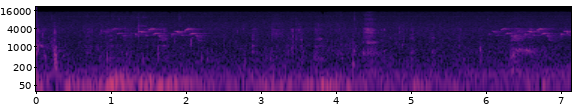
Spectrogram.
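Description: A small songbird singing quick runs of repeated chirping notes, twice, over a steady low rumble of wind on the microphone, with a few faint clicks and knocks.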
